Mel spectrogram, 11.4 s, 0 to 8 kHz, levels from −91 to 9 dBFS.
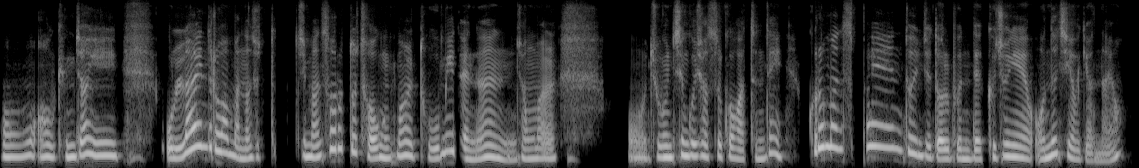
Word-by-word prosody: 어 205 +2 +1
아 210 -2 +1
굉장히 230 +1 +2 0.5
온라인으로만 305 - +4
만나셨더 195 0 -3 0.2
지만 210 -3 +1
서로 340 +8 0
또 295 - 0
정말 200 +3 +1
도움이 230 - -2
되는 180 - 0
정말 175 +1 -2 0.7
어 - - -4
좋은 200 -1 +2
친구셨을 220 -1 0
것 190 - -2
같은데 175 +8 -3 0.2
그러면 370 -1 +3
스페인도 370 -6 -1
인제 225 -5 -1
넓은데 170 0 +1
그중에 200 +2 +1
어느 190 +9 +3
지역이었나요? 160 - -5
205 Hz, 330 characters per minute, -23 LUFS, 180-245 Hz, 0.7 s, 온라인으로만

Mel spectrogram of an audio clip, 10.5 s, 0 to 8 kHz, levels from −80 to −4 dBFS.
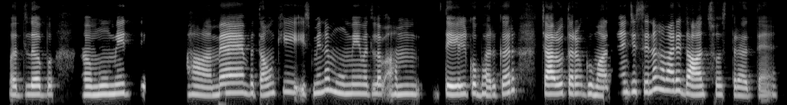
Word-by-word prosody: मतलब 205 +1 0 0.4
अ, 200 0 +3
मुँह 210 +2 +3
में 225 - +3
ए 235 - -6 0.6
हाँ, 195 -3 0
मैं 240 +4 +3
बताऊँ 215 0 -2
कि 265 +2 -5
इसमें 240 +1 -5
ना 310 +3 0
मुँह 255 -6 -1
में 225 0 0
मतलब 220 0 -2
हम 215 -1 -2 0.6
तेल 210 0 +5
को 230 - +3
भरकर 225 +6 -2 0.4
चारों 220 0 +6
तरफ 225 0 0
घुमाते 200 +1 -2
हैं 260 - -2
जिससे 265 0 -3
ना 320 - +2
हमारे 295 -1 +3
दाँत 205 -4 +4
स्वस्थ 210 -1 -7
रहते 180 -2 -4
हैं। 205 -2 -9
220 Hz, 165 wpm, -22 LUFS, 205-235 Hz, 0.6 s, चारों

